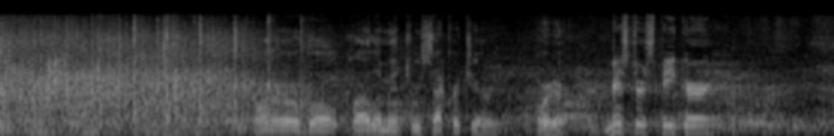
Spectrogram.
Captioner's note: some Applause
